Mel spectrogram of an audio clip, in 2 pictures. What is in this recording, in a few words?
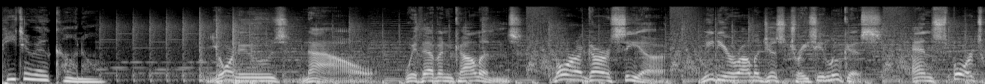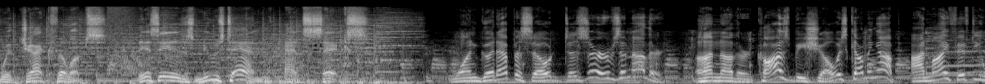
TV station imaging; demo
